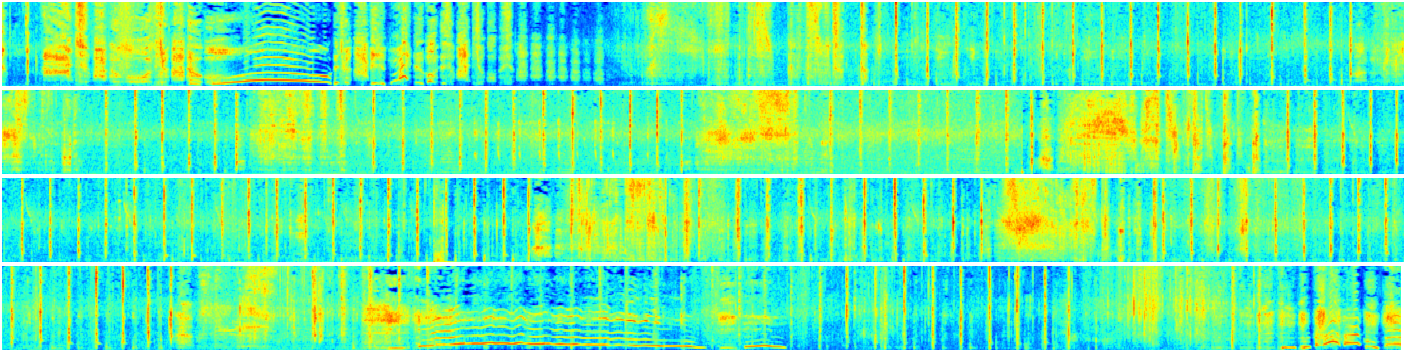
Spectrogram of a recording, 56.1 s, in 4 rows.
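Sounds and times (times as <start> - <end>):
open-mouthed chewing and lip-smacking: 0.0 - 56.0
breathy sounds: 33.1 - 34.4, 43.5 - 50.3, 52.5 - 56.0.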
